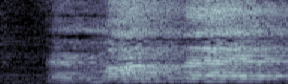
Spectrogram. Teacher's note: Terminou com E, mas não tem som de I. Não é mani.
